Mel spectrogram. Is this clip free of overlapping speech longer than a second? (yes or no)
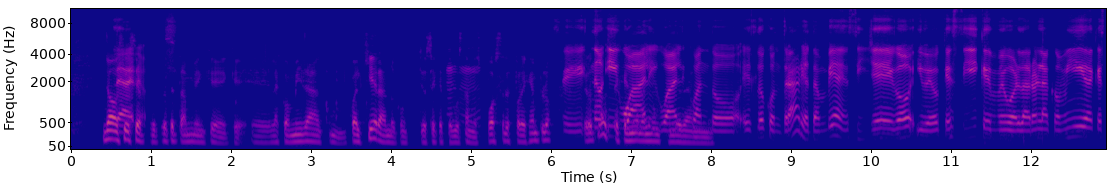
no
